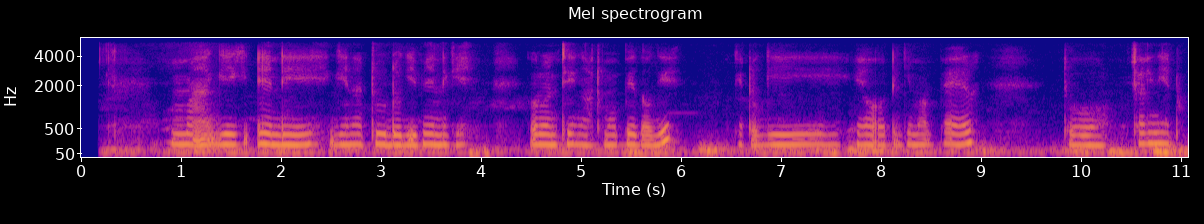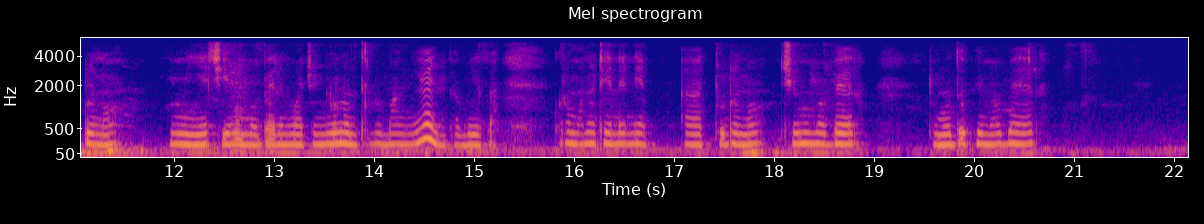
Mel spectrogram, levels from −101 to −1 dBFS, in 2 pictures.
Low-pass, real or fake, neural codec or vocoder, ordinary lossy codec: 5.4 kHz; real; none; none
